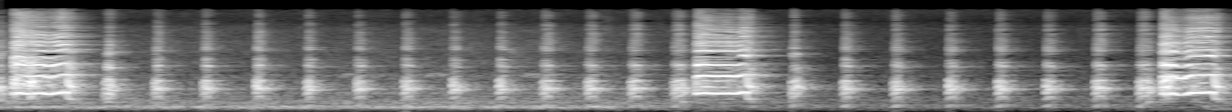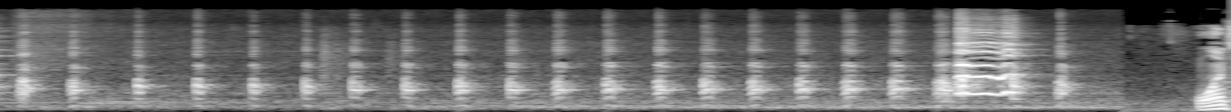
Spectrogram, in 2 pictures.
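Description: A hen lets out loud, drawn-out squawks now and then.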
